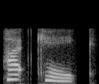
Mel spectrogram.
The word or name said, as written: hotcake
